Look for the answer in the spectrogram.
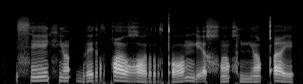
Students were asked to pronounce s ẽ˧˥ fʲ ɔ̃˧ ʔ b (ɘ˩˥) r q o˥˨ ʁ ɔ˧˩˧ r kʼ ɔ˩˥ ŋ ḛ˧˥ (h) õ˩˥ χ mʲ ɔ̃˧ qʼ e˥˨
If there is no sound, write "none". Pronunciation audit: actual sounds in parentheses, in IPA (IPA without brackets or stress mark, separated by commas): ɘ˩˥, χ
